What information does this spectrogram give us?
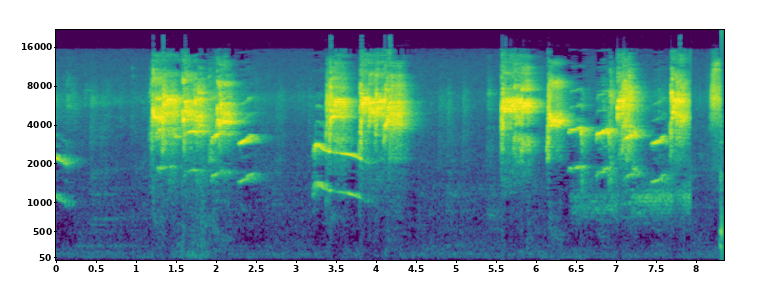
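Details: Button quail kept as an indoor pet, crowing in a chicken-like way: three separate bouts of high, descending whistles and squeaky slurs, each lasting one to two seconds, with quiet pauses between.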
